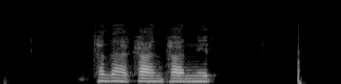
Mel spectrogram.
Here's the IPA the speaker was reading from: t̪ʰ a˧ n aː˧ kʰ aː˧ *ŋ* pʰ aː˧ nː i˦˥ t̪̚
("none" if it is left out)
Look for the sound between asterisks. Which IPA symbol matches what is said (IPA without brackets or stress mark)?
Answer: n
